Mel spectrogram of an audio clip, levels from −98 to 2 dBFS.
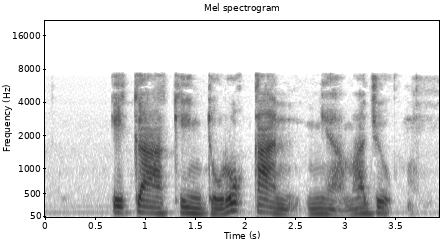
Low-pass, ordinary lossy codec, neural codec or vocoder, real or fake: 7.2 kHz; MP3, 64 kbps; codec, 16 kHz, 8 kbps, FunCodec, trained on Chinese and English, 25 frames a second; fake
